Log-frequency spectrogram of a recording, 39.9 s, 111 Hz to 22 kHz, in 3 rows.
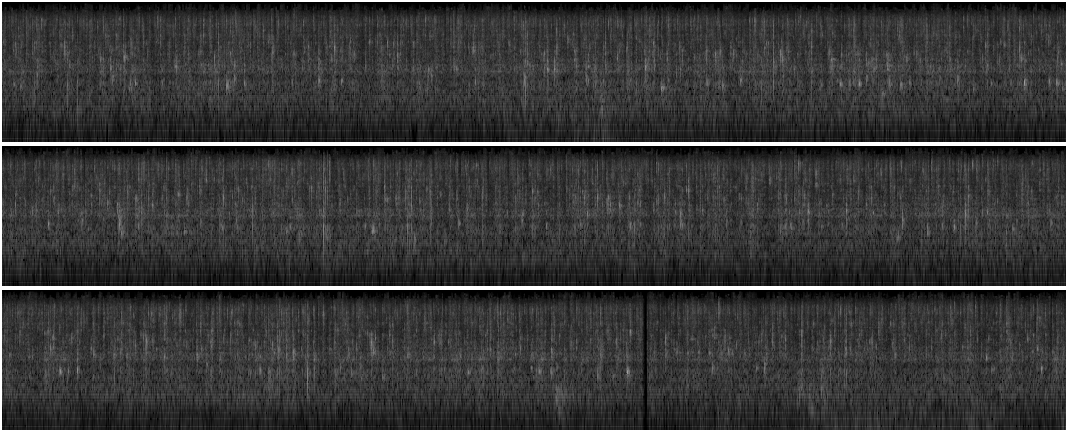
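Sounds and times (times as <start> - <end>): rain water running from gutter: 0.0 - 39.9.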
